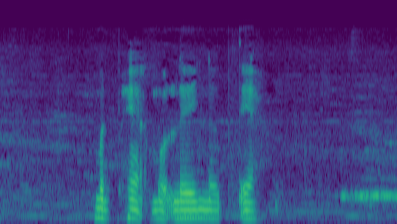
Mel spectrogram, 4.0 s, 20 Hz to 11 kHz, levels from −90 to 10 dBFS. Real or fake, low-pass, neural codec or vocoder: real; 7.2 kHz; none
